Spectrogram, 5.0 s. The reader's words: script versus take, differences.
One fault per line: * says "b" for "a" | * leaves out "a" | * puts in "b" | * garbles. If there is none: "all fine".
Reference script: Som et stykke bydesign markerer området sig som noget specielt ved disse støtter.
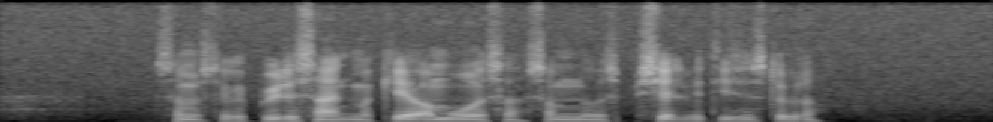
all fine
